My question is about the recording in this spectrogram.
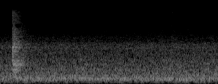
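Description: Steady background noise of a small room, with one brief click or rustle just after the start.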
